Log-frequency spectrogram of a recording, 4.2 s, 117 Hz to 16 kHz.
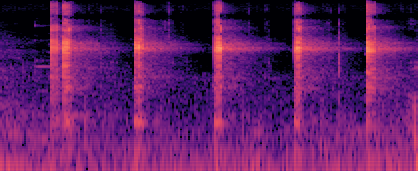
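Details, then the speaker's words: BMW 3.0L diesel, glow plug being turned out: sharp, high squealing creaks about every 0.8 s over near silence. Glow plug seized and binding in its threads. "right let's see if you can hear this horrendous noise oh God then let's just that's both"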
